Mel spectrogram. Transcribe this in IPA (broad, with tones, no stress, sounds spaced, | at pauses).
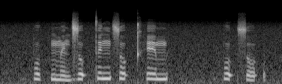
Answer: p o˦ k̚ m ẽ˨˩ d͡z o˦ ʔ t̪ e˦ ŋ s o˦ ʔ kʰ e˦ m | p o˦ ʔ s o˨ ʔ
